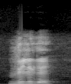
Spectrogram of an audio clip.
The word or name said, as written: vilge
